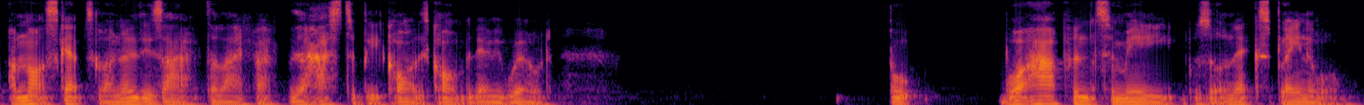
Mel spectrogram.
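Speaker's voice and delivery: ordinary talk, nothing marked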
